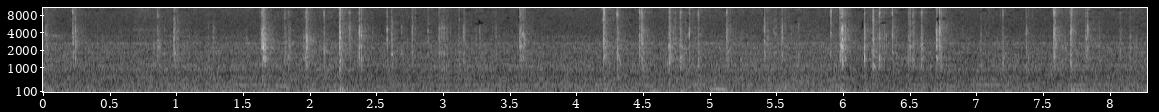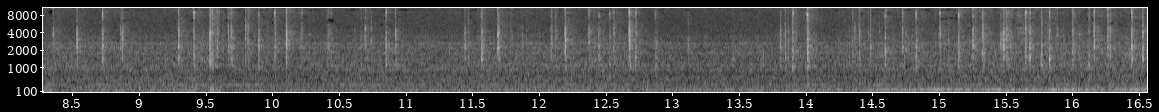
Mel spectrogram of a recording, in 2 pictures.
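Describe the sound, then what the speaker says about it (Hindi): Steady keyboard typing of column headings into an Excel salary sheet, a dense run of close, quick key clicks with irregular louder taps, continuing alone over a low steady background hum. "यहाँ पर मैं हेडिंग टाइप कर लेता हूँ"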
